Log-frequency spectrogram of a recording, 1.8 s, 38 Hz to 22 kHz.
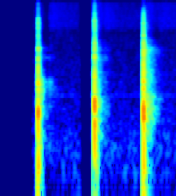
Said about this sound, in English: Bring your hands into prayer position. To your heart center. And if you feel ready, you can clap 3 times.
